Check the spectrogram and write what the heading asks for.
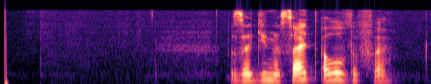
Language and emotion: Russian, neutral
